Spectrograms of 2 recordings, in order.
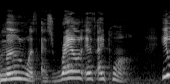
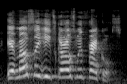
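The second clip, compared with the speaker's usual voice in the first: put-on teasing boy; 7 semitones higher, 9 dB louder than usual. Austin teasing Amy.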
